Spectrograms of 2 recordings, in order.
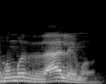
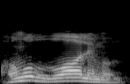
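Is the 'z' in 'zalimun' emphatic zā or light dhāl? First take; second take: light dhāl; emphatic zā. First: The consonant is the light dhāl sound. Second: The consonant is the heavy emphatic zā sound. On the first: "ظا کو ذال پڑھتا ہے" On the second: "یہاں ظا ہے"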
